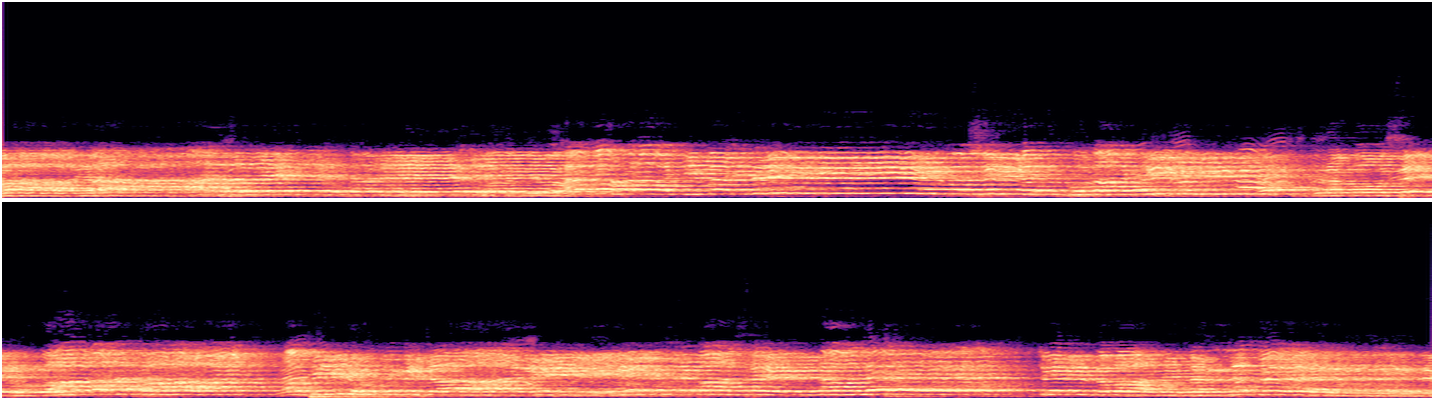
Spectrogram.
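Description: A man's voice chanting a devotional recitation into a microphone, amplified, in continuous melodic lines that slide up and down in pitch.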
